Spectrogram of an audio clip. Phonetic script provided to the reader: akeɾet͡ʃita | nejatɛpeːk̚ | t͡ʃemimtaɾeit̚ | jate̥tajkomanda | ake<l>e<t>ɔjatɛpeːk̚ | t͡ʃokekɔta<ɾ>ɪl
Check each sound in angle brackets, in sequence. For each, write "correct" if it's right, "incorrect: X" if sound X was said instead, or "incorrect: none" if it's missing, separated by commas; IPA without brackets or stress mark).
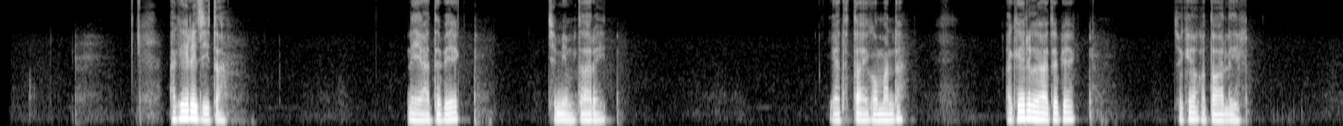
incorrect: ɾ, incorrect: k, incorrect: l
